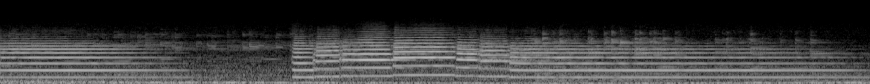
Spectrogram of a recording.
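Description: Music: a slow solo trumpet melody in a Western-film style, with long held notes. One note fades away about two seconds in, a short phrase of changing notes enters about a second later, and a long held note follows from about five seconds.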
